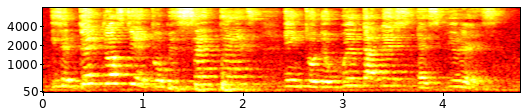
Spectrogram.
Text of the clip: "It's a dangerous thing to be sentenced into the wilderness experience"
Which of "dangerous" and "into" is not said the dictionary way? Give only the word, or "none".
dangerous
